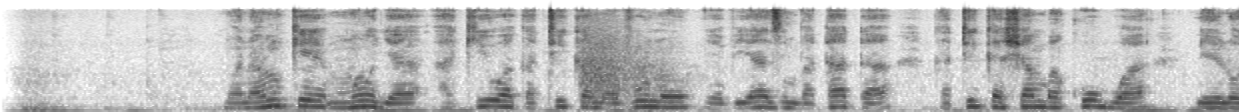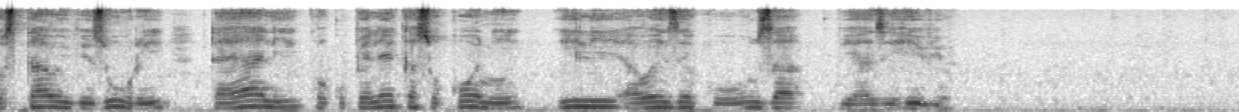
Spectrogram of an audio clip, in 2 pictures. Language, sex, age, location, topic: Swahili, male, 18-24, Dar es Salaam, agriculture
